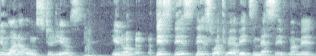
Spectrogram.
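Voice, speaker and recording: The speech moves at a moderate pace with very wide pitch swings. Noticeable background noise runs underneath. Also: man, high pitch for a man. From South Africa, Cape Town. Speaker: life coach and motivational speaker. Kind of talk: interview answer. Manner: energetic.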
